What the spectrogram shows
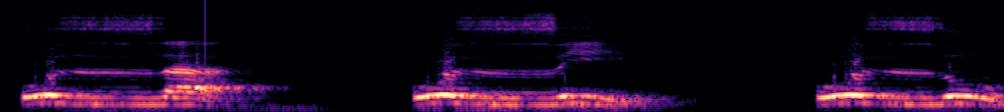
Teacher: tasdidnya keluarkan dua kali lipat bunyi safir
